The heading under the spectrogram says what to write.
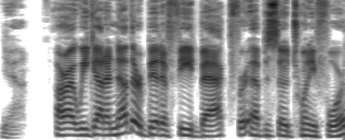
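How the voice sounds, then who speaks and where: With an American accent and a plain, everyday voice, a man talks at a fairly quick pace with ordinary pitch variation, in a very clean recording with a silent background and a dry, close sound with no echo. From Kansas, US Midwest. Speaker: podcast host. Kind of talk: casual chat.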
